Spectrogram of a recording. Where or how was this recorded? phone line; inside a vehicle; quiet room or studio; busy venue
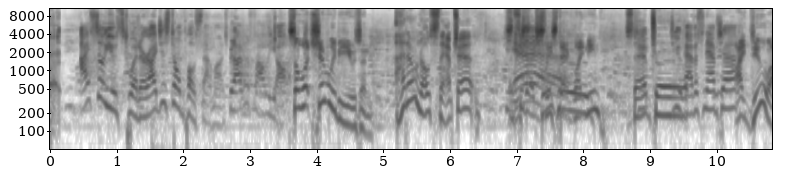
busy venue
